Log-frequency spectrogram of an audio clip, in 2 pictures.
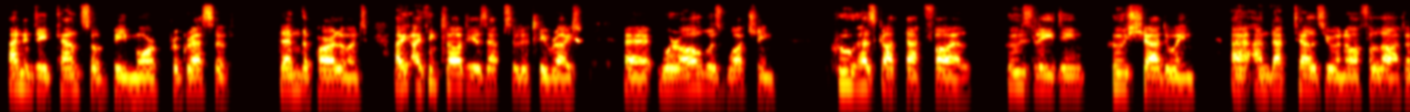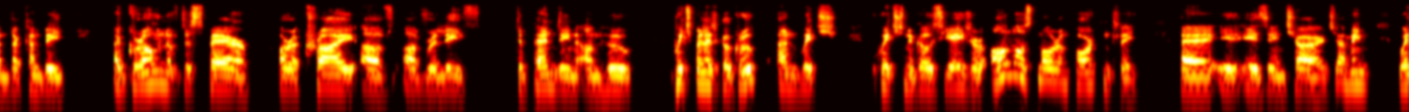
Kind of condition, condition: link, video call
